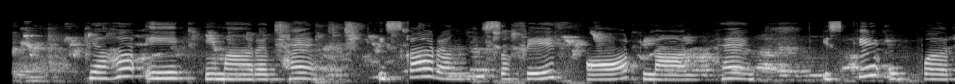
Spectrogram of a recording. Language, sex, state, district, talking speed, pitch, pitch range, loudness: Hindi, male, Rajasthan, Jaipur, 80 wpm, 255 Hz, 235-285 Hz, -12 LUFS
